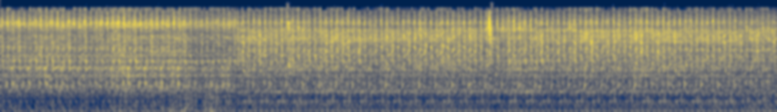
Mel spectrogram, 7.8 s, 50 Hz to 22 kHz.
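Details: Ford 4600 tractor diesel after fitting a service-exchange injection pump. Steady tick-over around 700 rpm with even firing clatter and no misses or labouring; normal idle.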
